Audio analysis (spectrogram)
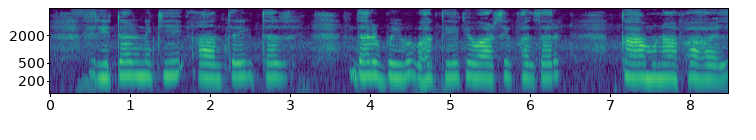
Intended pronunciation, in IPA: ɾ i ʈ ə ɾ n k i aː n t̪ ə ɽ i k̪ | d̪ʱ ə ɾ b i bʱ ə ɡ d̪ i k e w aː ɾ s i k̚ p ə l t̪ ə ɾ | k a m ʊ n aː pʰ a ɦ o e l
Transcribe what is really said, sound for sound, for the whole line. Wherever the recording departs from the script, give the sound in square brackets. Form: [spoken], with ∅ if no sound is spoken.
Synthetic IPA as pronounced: ɾ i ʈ ə ɾ n k i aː n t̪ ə [ɾ] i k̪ | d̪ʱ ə ɾ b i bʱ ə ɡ [t̪] i k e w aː ɾ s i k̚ [pʰ] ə l t̪ ə ɾ | k a m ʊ n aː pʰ a ɦ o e l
